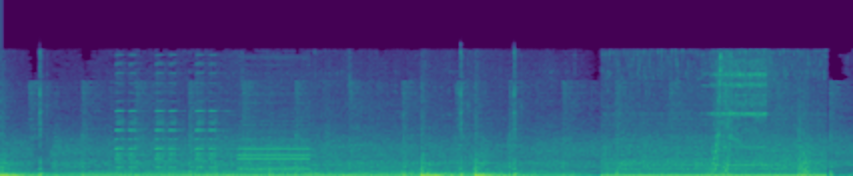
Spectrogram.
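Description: Cartoon car engine sound effect running steadily under background music, with a few short electronic beeps about a second in.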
